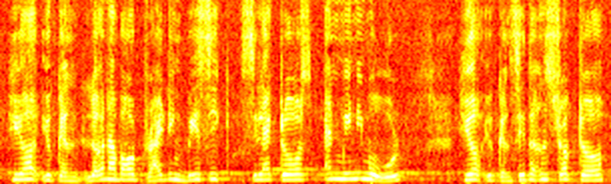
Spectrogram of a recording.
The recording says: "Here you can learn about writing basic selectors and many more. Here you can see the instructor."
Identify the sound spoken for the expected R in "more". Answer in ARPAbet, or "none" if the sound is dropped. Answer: L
